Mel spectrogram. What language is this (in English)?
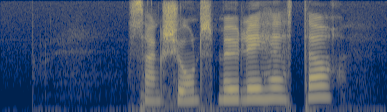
Norwegian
